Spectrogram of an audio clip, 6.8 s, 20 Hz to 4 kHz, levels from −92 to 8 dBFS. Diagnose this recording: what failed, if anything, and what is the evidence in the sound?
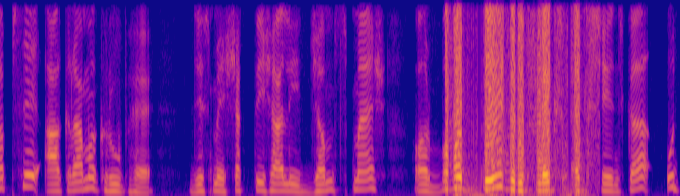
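The failure is at the codec stage: the G.711 stream was coded as A-law but decoded as mu-law, a mu-law and A-law mix-up. It starts at 4.46 s, right after "स्मैश और", and lasts until 6.01 s. Through that span the speech turns harsh and gritty. Loud and soft parts land at the wrong levels. The gaps between syllables hiss instead of falling quiet. The decoder maps each 8-bit code through the wrong logarithmic curve, so the quietest codes come out well above silence. Before 4.46 s the A-law telephone coding is heard as expected, with nothing above 4 kHz.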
